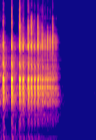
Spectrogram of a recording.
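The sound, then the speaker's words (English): Dice clatter and tumble across a hard surface in a quick burst of bright, hard clicks that speed up and crowd together before stopping abruptly, followed by silence. The dice are rolled for a Thundering Steel spell attack. “So let me roll for that.”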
